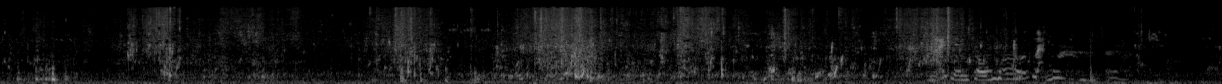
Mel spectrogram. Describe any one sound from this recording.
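A paddle splashes in water as a small boat is rowed.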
